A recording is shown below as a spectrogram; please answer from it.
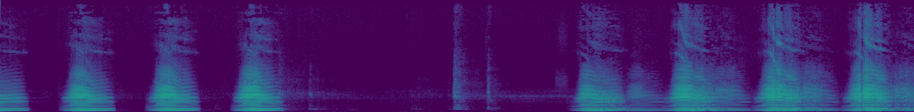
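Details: Bullfrog serenade: deep, resonant, droning croaks, each about half a second long, in two bouts. Three come about a second apart, then a pause with faint clicks, then a longer run of four or five.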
